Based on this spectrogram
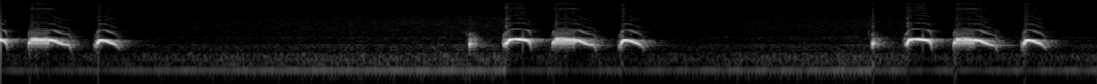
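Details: Spotted dove, local Indonesian bird of the prized 'kuk satu' voice type, repeating three coo phrases, each a brief opening note followed by three smooth falling coos, spaced roughly four seconds apart; constant low electrical hum.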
